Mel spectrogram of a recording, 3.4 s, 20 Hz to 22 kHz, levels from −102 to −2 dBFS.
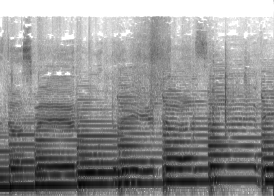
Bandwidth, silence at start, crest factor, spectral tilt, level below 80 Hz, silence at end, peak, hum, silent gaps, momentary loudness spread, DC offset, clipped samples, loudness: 13.5 kHz; 0 s; 10 dB; -8 dB/octave; -52 dBFS; 0 s; 0 dBFS; none; none; 6 LU; under 0.1%; under 0.1%; -12 LUFS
